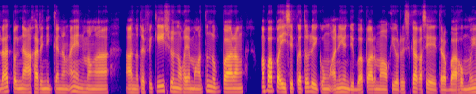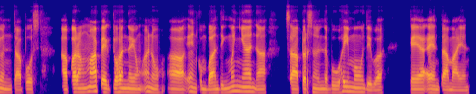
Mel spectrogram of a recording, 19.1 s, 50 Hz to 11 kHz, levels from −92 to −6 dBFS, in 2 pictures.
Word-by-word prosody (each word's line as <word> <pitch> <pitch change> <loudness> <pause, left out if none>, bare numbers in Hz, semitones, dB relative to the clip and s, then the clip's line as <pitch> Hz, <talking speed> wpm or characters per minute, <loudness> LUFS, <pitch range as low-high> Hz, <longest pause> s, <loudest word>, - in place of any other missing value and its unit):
lahat 155 +5 +2
'pag 125 - -1
nakakarinig 125 -1 0
ka 125 0 -2
ng 120 -1 -5
ayan 145 -3 -1
mga, 120 -1 -2 0.3
ah, 120 0 +3
notification 135 +7 0
o - - -6
kaya 125 - +2
mga 120 +1 -5
tunog, 150 -5 -6
parang 130 -1 +3 0.3
mapapaisip 140 -4 +3
ka 130 - +3
tuloy 150 -2 0
kung 120 -1 -6
ano 135 - +1
'yun, 140 -2 0
di 115 - -3
ba, - - 0
para 120 0 +1
maku-curious 115 +1 -4
ka 145 - +4
kasi 115 -2 -1
trabaho 105 +1 -1
mo 120 +3 -5
'yun 125 -4 -4
tapos, 115 +2 -3 0.4
ah, 115 0 +3
parang 135 -1 +4
maapektuhan 135 -4 +4
na 130 - +2
'yung 120 0 -7
ano, 125 -8 -4
ah, 120 -1 +2
ayan, 155 -3 -3
kung 120 -3 -8
bonding 120 +2 +1
man 165 +3 -3
'yan, 155 -1 +3
ah, 115 0 +1 0.4
sa 120 -1 +3
personal 125 0 -1
na 120 -1 -4
buhay 120 +8 -1
mo, 140 -3 -3
'di 105 -5 -3
ba? 105 +1 -3 0.5
Kaya 115 0 +4
ayan, 115 -2 +3
tama 105 -2 +1
'yan. 100 +1 -5
125 Hz, 170 wpm, -26 LUFS, 115-135 Hz, 0.5 s, ka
